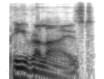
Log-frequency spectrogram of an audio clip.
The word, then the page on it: pearlized: British English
